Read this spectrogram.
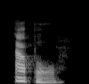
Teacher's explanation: The stressed first syllable is said fully, meaning louder, longer, and with a pitch glide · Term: stressed syllable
